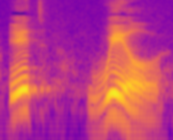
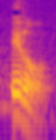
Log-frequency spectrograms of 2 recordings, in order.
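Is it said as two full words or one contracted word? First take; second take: full; contracted. First: Both words are said fully and separately. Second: The words are merged into one reduced word.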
